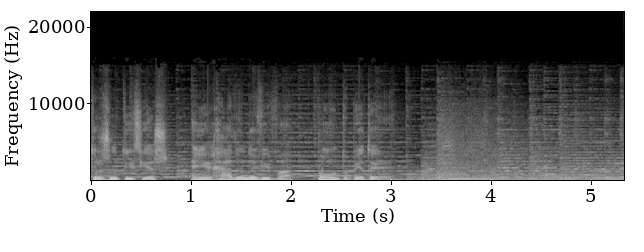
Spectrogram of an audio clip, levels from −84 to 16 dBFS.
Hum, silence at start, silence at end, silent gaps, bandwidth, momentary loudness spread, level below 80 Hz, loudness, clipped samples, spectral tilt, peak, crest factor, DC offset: none; 0 s; 0 s; none; 15 kHz; 9 LU; -30 dBFS; -15 LUFS; under 0.1%; -5 dB/octave; -2 dBFS; 14 dB; 0.1%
